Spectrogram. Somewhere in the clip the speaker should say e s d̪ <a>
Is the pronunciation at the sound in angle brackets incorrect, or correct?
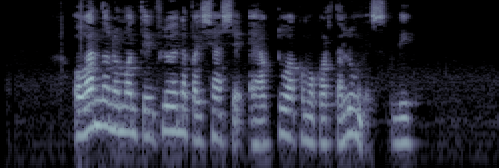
incorrect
